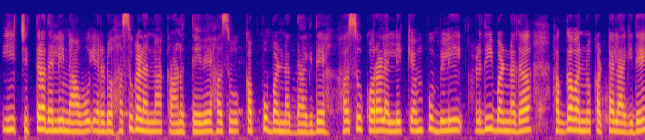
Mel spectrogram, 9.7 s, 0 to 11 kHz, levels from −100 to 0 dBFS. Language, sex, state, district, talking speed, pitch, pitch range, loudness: Kannada, female, Karnataka, Raichur, 105 wpm, 230 Hz, 215-240 Hz, -16 LUFS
